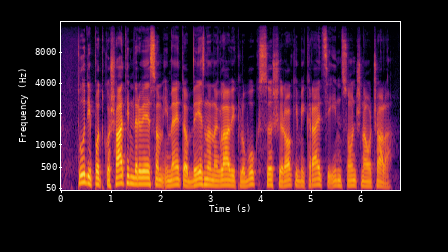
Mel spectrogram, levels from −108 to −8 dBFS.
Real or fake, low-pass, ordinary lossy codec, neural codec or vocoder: real; 14.4 kHz; none; none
